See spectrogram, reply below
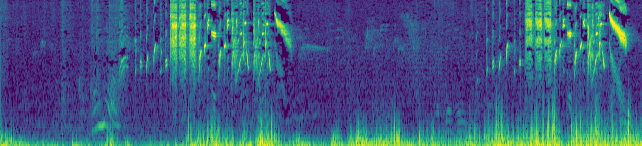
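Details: Wild-caught European goldfinch in song: a quick rambling twitter of chirps and trills, a pause filled with low background rumble, then another lively high-pitched burst closing with a sweeping note.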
